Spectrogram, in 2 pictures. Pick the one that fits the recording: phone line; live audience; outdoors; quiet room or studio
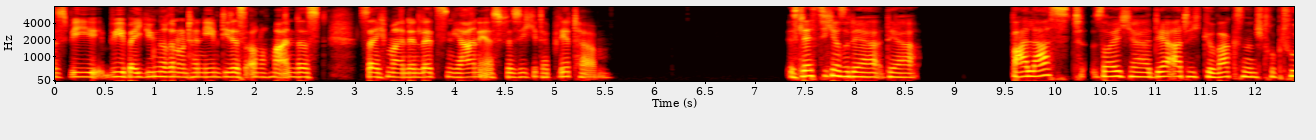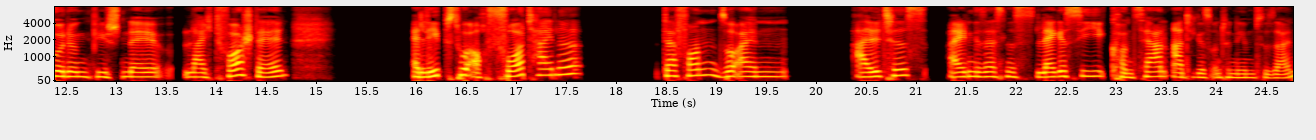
quiet room or studio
